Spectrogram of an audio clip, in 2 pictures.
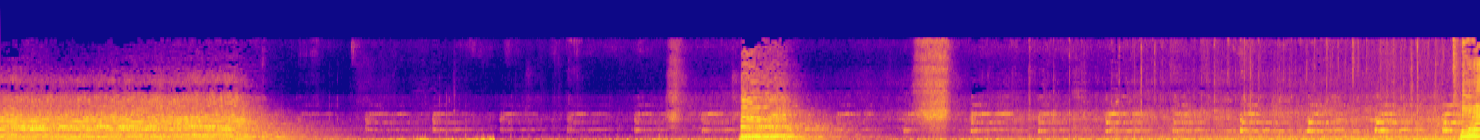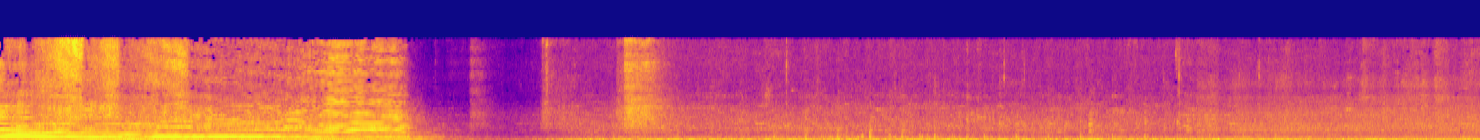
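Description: Canadian Pacific diesel locomotive sounding its air horn in three chord-like blasts: a long one, a short one about seven seconds later, then a longer one of about four seconds as the locomotive passes. After that the engine and the freight cars rumble past with steady wheel noise on the rails.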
